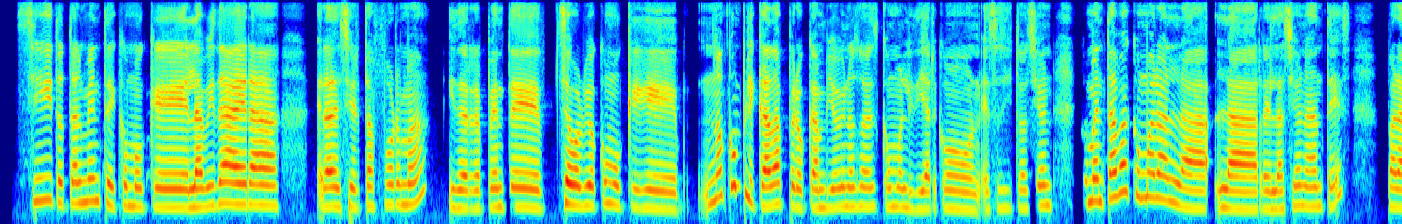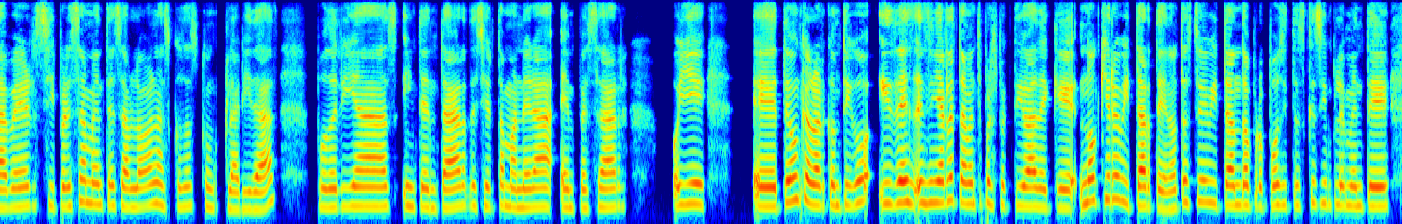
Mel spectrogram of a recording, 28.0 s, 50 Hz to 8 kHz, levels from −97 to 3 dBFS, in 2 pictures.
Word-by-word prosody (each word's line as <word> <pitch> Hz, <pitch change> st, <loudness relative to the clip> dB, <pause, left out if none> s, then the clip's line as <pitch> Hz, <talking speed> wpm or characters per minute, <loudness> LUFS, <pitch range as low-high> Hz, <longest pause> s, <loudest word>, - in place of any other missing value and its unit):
Sí, 280 Hz, +1 st, -3 dB
totalmente, 250 Hz, -1 st, -1 dB
como 215 Hz, -1 st, -3 dB
que 205 Hz, -1 st, +4 dB
la 210 Hz, 0 st, +6 dB
vida 240 Hz, +3 st, +6 dB
era 230 Hz, -1 st, +5 dB, 0.3 s
era 215 Hz, -, +4 dB
de 215 Hz, 0 st, +3 dB
cierta 210 Hz, 0 st, -2 dB
forma, 235 Hz, -, -2 dB, 0.2 s
y 205 Hz, -, -6 dB
de 200 Hz, -1 st, +2 dB
repente 205 Hz, 0 st, +1 dB
se 250 Hz, -, +5 dB
volvió 225 Hz, -1 st, +3 dB
como 240 Hz, -1 st, -3 dB
que, 195 Hz, -2 st, 0 dB, 0.2 s
no 305 Hz, +6 st, -2 dB
complicada, 255 Hz, -, +4 dB
pero 220 Hz, -4 st, -2 dB
cambió 200 Hz, 0 st, -1 dB
y -, -, -2 dB
no 215 Hz, 0 st, -2 dB
sabes 215 Hz, 0 st, -4 dB
cómo 210 Hz, 0 st, -6 dB
lidiar 190 Hz, -2 st, -4 dB
con 190 Hz, -3 st, -2 dB
esa 190 Hz, +2 st, -7 dB
situación. 200 Hz, +3 st, -6 dB, 0.3 s
Comentaba 300 Hz, +8 st, +3 dB
cómo 315 Hz, -2 st, -2 dB
era 300 Hz, -2 st, +3 dB
la 205 Hz, -7 st, +2 dB
la 190 Hz, -2 st, +4 dB
relación 190 Hz, +4 st, -2 dB
antes, 215 Hz, -, -4 dB, 0.3 s
para 205 Hz, -2 st, +3 dB
ver 215 Hz, +1 st, -2 dB
si 220 Hz, 0 st, -8 dB
precisamente 230 Hz, +1 st, -3 dB
se 220 Hz, -, -7 dB
hablaban 210 Hz, +2 st, -2 dB
las 235 Hz, -3 st, -4 dB
cosas 220 Hz, +1 st, -9 dB
con 210 Hz, -2 st, -9 dB
claridad. 185 Hz, +5 st, -3 dB, 0.4 s
Podrías 215 Hz, +1 st, 0 dB
intentar 210 Hz, 0 st, 0 dB
de 225 Hz, 0 st, -7 dB
cierta 220 Hz, +1 st, -5 dB
manera 210 Hz, 0 st, 0 dB
empezar: 205 Hz, +1 st, -2 dB, 0.4 s
"Oye, 235 Hz, +1 st, -1 dB, 0.5 s
eh, 215 Hz, 0 st, +4 dB
tengo 270 Hz, +4 st, +2 dB
que 275 Hz, -, +3 dB
hablar 230 Hz, -2 st, +3 dB
contigo", 230 Hz, +4 st, -2 dB
y 245 Hz, -, 0 dB
de 255 Hz, +1 st, +6 dB
enseñarle 255 Hz, +1 st, +2 dB
también 245 Hz, -3 st, 0 dB
tu 265 Hz, -, -15 dB
perspectiva 220 Hz, -3 st, 0 dB
de 205 Hz, -1 st, -3 dB
que: 200 Hz, 0 st, 0 dB
"No 265 Hz, +4 st, +2 dB
quiero 295 Hz, 0 st, 0 dB
evitarte, 220 Hz, -6 st, +1 dB
no 195 Hz, +1 st, -4 dB
te 260 Hz, -, -1 dB
estoy 260 Hz, +1 st, -6 dB
evitando 230 Hz, -3 st, +1 dB
a -, -, -2 dB
propósito, 225 Hz, +1 st, -5 dB
es 225 Hz, -, -10 dB
que 255 Hz, -, -8 dB
simplemente 220 Hz, -2 st, -1 dB
220 Hz, 170 wpm, -21 LUFS, 205-240 Hz, 0.5 s, la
